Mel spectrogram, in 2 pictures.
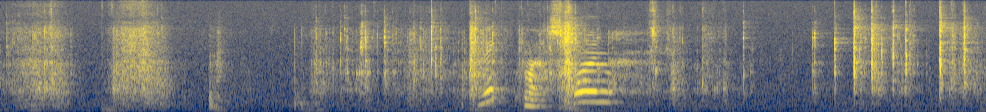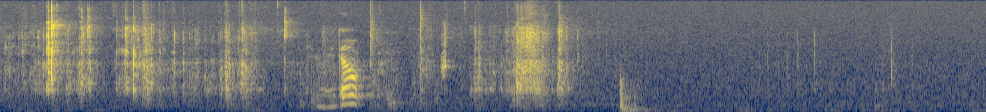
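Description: Cardstock papercraft pieces being handled and adjusted by hand: rustling with many light clicks and taps, and a few short rising squeaks as paper surfaces rub. A dull knock near the end.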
